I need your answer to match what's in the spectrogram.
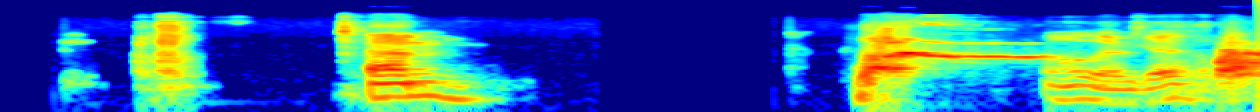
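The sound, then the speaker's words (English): A dog gives two short, sharp barks with a pause between, then after a brief silence lets out a longer, drawn-out run of loud barking and yowling. “Wolf's gone off. That's a difficult question. he's answered it. He goes, "Bark at them."”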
